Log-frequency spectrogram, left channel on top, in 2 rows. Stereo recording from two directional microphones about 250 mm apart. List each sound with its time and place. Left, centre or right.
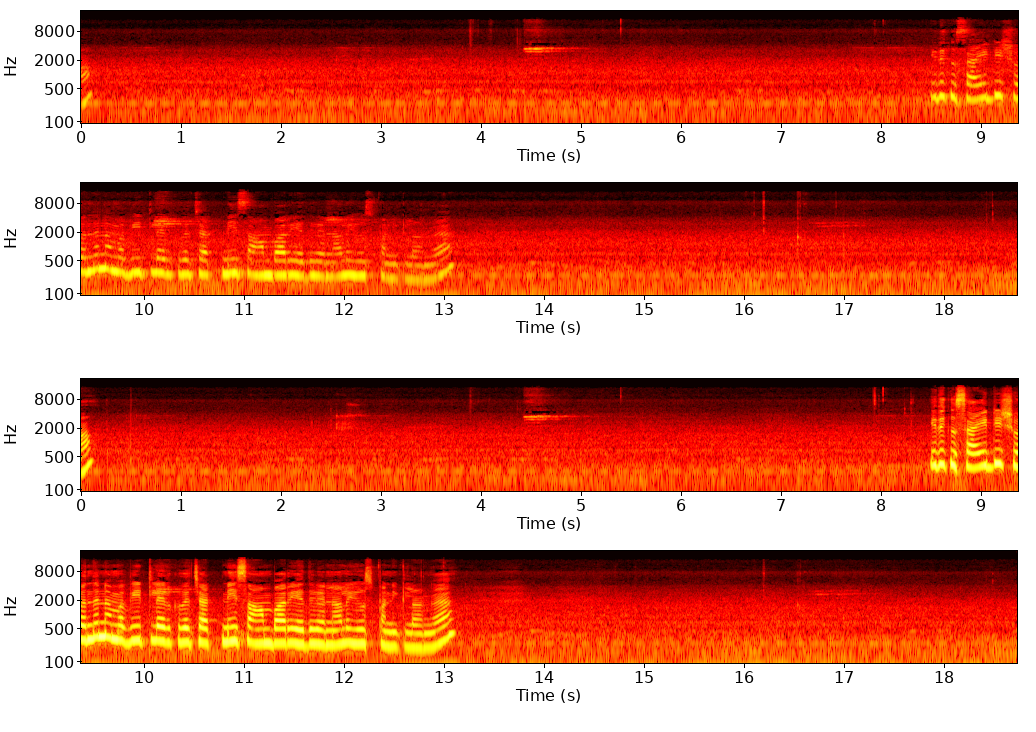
8.4 s a woman's voice: right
